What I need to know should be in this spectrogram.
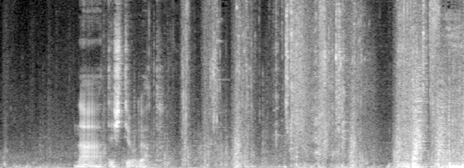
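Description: A young man talks casually into a microphone.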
